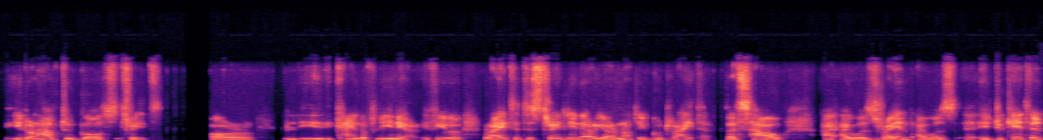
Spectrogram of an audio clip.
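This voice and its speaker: The speaker has an Ethiopian accent. The pace is moderate. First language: Amharic. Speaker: PhD student, panelist. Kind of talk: panel discussion. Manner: halting.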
